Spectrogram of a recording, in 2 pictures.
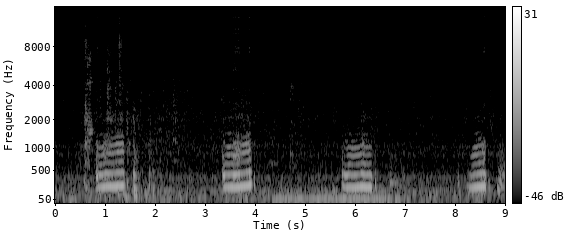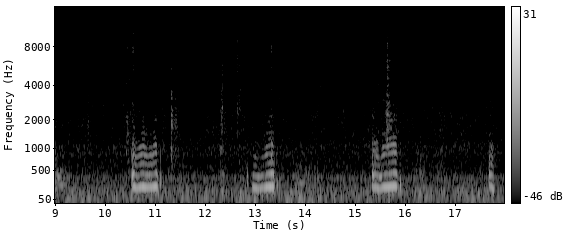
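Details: A Netherland Dwarf rabbit sleeping, giving steady rhythmic snores: eight short, tonal, slightly wavering breath sounds, one roughly every two and a half seconds, in a hushed room.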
